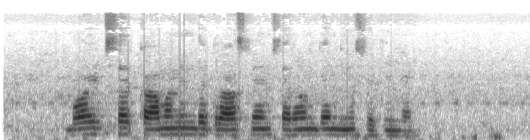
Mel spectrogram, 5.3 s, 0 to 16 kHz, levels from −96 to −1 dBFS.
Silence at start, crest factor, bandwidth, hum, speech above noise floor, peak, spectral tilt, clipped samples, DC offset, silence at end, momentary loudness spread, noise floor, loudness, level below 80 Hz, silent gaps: 0.65 s; 18 dB; 11.5 kHz; none; 28 dB; -8 dBFS; -6 dB/octave; under 0.1%; under 0.1%; 0.3 s; 12 LU; -52 dBFS; -25 LUFS; -54 dBFS; none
